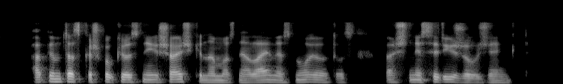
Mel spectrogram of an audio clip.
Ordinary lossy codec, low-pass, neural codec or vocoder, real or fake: MP3, 64 kbps; 7.2 kHz; codec, 24 kHz, 1.2 kbps, DualCodec; fake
